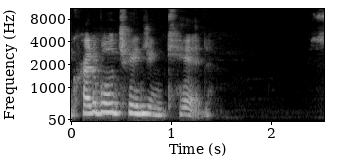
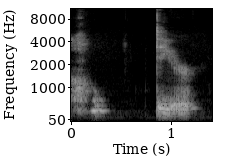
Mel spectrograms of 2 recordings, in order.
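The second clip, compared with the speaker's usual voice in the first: soft, sighing disappointment; sadly; 6 semitones higher, 9 dB quieter than usual. Acted. Old woman disappointed in the girl, soft and sighing. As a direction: let them down gently. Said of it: "the old woman said sadly".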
